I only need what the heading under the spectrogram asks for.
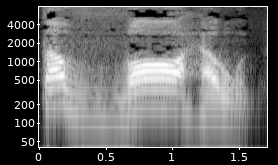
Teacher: أما ورش يشدد الظاء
